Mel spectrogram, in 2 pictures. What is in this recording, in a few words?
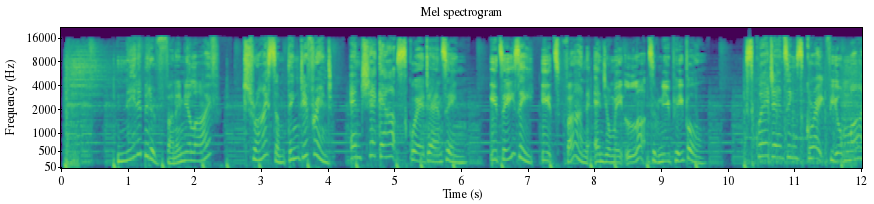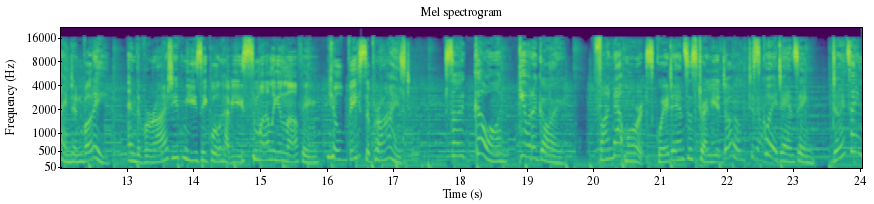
announcer female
